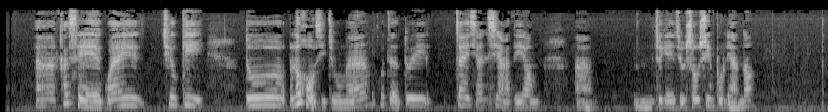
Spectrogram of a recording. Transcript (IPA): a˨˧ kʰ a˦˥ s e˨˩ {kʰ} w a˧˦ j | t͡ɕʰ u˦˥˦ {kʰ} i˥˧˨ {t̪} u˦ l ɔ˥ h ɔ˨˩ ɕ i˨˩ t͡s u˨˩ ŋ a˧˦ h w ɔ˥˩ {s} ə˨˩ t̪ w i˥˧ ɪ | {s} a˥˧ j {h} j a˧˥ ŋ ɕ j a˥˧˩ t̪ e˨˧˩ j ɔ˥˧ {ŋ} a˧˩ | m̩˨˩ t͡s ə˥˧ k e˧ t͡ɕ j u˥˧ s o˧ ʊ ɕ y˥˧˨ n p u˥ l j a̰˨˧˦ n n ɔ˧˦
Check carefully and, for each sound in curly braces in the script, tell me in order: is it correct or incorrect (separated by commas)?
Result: incorrect, incorrect, correct, incorrect, incorrect, incorrect, correct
